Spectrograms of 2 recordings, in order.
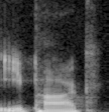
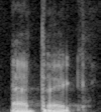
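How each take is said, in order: First: The second syllable sounds like 'ock'. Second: The second syllable sounds like 'ick'. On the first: This is how the speaker says the name. "I pronounce it Epoch" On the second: This is how others say the name. "anybody who who pronounces it Epic"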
